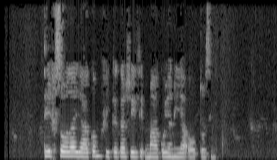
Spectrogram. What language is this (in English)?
Seri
